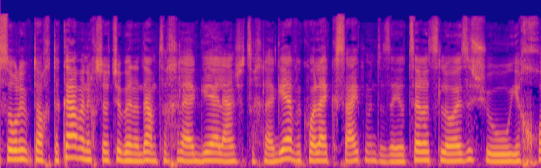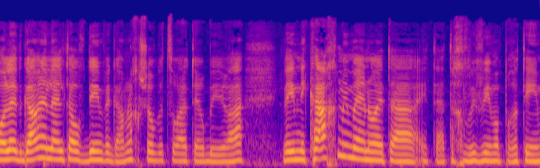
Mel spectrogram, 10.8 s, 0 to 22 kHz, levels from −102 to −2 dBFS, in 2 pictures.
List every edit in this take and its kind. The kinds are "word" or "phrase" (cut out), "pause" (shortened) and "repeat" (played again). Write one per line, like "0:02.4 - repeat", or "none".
none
